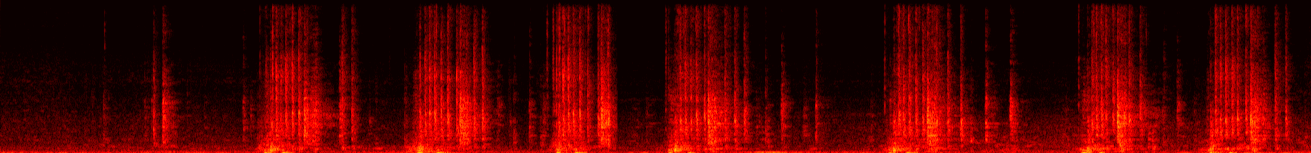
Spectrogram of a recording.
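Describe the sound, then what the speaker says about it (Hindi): Bajaj Pulsar motorcycle being kick-started, heard as a series of repeated mechanical kick strokes with rattling clanks, close and moderately loud, with no talking. "अब दोस्तों हम किक यूज करेंगे दोस्तों।"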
